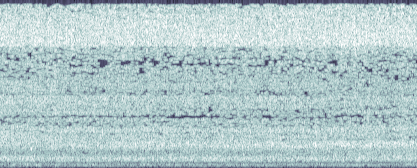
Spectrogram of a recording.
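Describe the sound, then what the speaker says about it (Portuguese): A small stream crossing a dirt road in the Bahia backcountry near Tanque Novo, flowing as a steady, loud, continuous rushing of water close by with no breaks. "O riacho que atravessa a estrada não está muito forte"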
